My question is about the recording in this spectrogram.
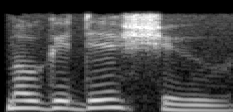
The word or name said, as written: Mogadishu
